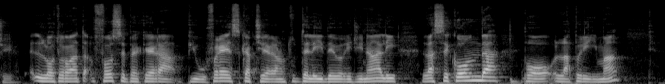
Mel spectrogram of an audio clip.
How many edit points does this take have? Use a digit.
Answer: 2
